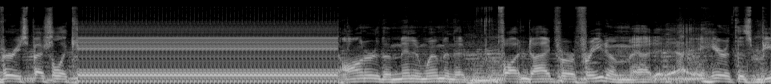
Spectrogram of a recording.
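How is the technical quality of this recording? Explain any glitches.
A system hang loop runs from 0.82 to 3.38 s. The playback system froze while the sound hardware kept replaying its ring buffer, so one 40 ms slice repeats exactly, about 64 times, giving a rigid 25 Hz buzzing stutter before the sound resumes.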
